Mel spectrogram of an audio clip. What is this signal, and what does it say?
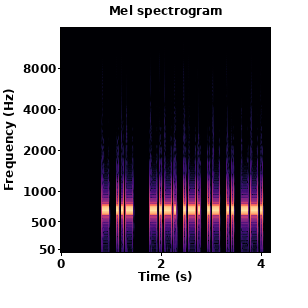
Morse code, heard as a keyed tone, about 25 wpm, 700 Hz. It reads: TU CRAIG
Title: K1USN SST QSO Practice - 25wpm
